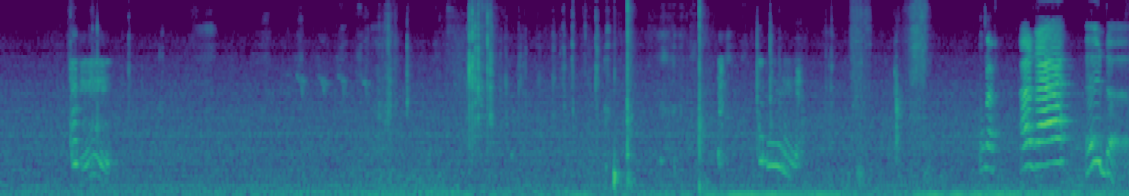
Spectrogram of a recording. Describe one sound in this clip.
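A baby babbles and squeals nearby.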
